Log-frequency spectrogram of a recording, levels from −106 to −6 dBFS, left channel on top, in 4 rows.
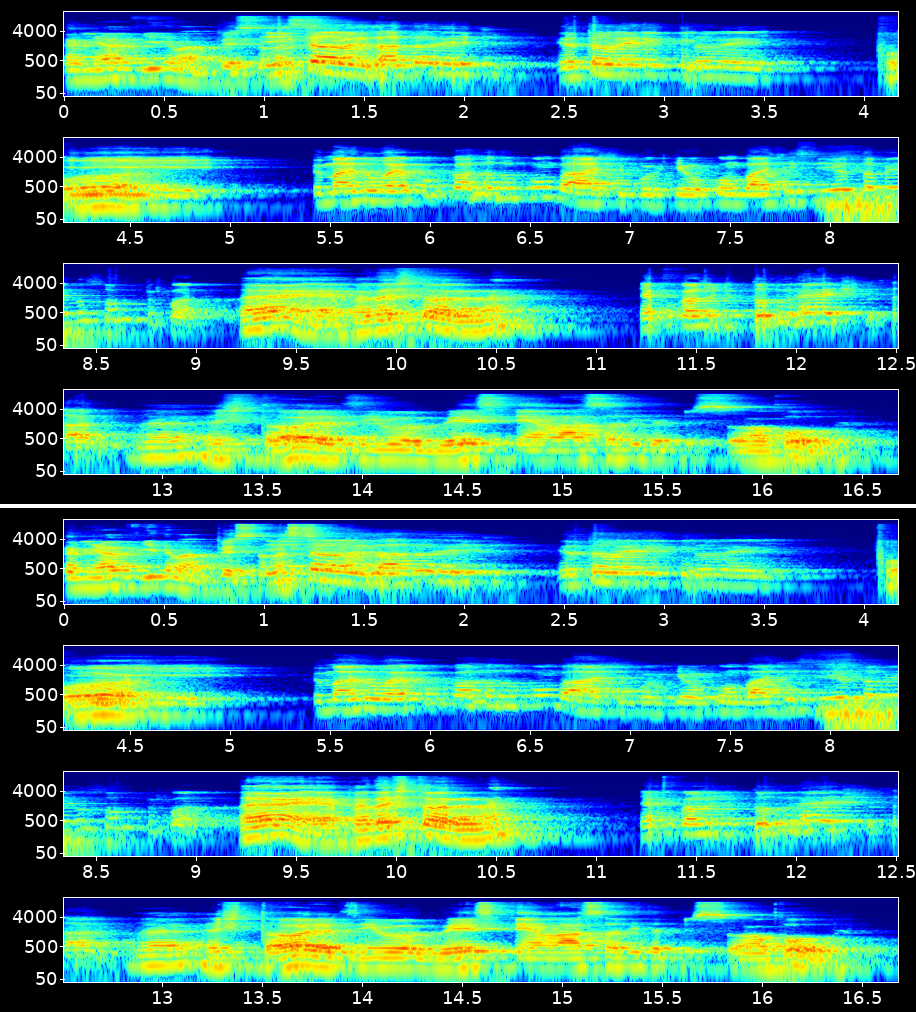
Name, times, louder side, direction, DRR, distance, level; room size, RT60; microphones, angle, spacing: voice 1, 0.0-1.2 4.1-4.6 8.0-8.2 9.2-10.6 12.9-16.5, right 2 dB, 45° right, 4 dB, 0.8 m, -30 dB
voice 2, 1.0-2.2 2.5-3.5 4.2-4.9 5.4-9.0 11.2-12.7, left 3 dB, 50° left, 7 dB, 0.6 m, -35 dB
9.9 x 3.4 x 2.8 m, 0.80 s
head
